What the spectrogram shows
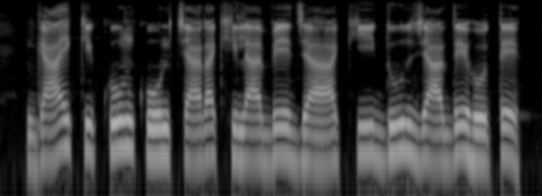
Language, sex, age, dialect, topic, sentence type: Maithili, male, 18-24, Eastern / Thethi, agriculture, question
